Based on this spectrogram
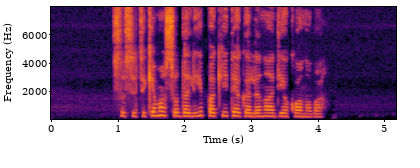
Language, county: Lithuanian, Alytus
